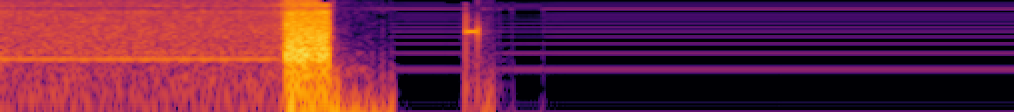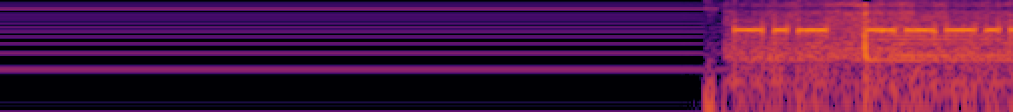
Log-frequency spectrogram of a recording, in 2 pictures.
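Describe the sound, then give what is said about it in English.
Radio static on an amateur radio repeater link ends in a sharp squelch burst and a short beep, followed by silence, then a rapid train of DTMF touch-tone beeps over hissy radio noise. No one speaks. “Yeah, I've been trying to wait a couple seconds after each train.”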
